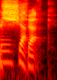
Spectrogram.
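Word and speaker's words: Shough: do you say his name again shuck Shu Shuck s h o u g h shuck no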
